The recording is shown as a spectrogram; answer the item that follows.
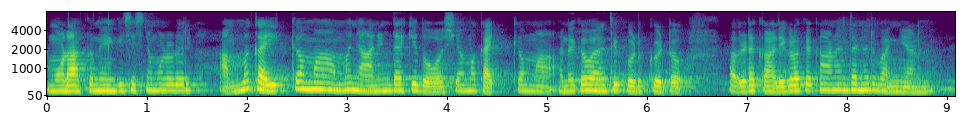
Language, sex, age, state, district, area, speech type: Malayalam, female, 18-30, Kerala, Kasaragod, rural, spontaneous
